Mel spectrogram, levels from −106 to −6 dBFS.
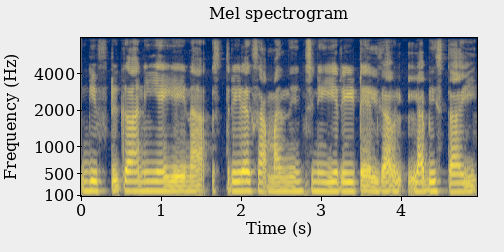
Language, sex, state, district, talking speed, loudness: Telugu, female, Andhra Pradesh, Sri Satya Sai, 95 wpm, -14 LUFS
